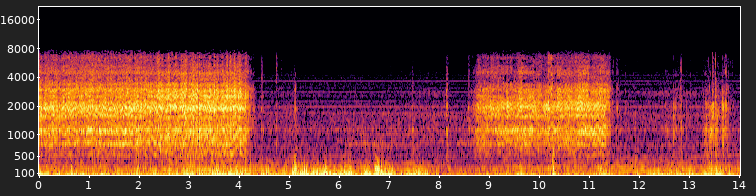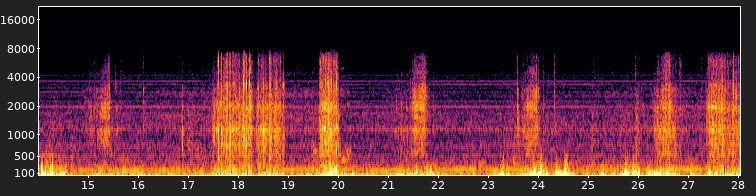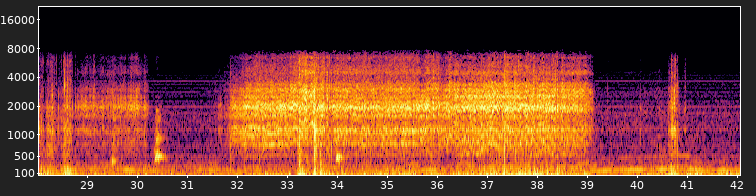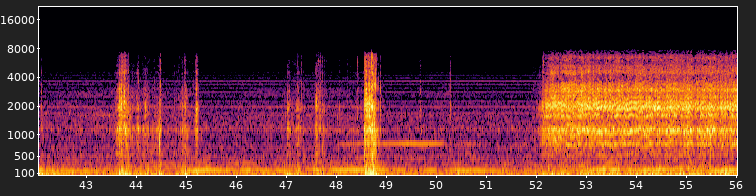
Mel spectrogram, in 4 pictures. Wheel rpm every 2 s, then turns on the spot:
70, 70, 10, 0, 30, 40, 0, 10, 10, 10, 10, 10, 10, 10, 10, 0, 60, 70, 70, 30, 0, 10, 10, 0, 10, 0, 50, 70.
4-6 18-20 44-46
